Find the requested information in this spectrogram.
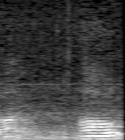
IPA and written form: aɪ.l (I'll)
